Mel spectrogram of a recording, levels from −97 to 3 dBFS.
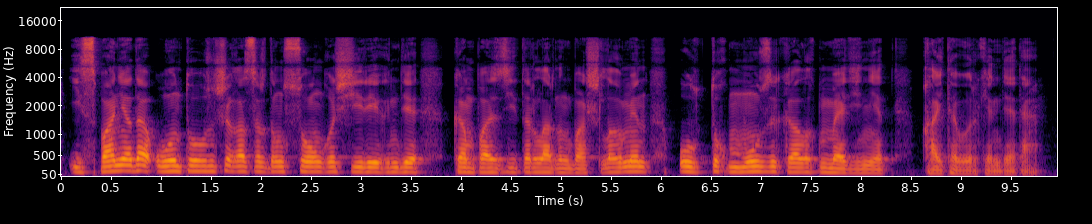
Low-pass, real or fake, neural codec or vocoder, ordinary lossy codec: none; real; none; none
